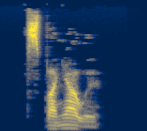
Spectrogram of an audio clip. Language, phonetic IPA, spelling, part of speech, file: Polish, [fspãˈɲawɨ], wspaniały, adjective, Pl-wspaniały.ogg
